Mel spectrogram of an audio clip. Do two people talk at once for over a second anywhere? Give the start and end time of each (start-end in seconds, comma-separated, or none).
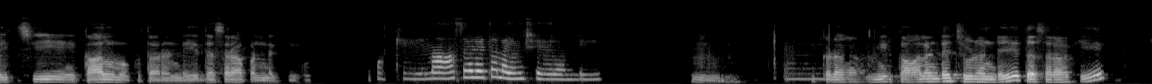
none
